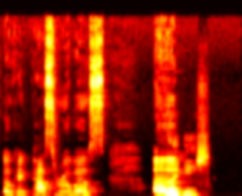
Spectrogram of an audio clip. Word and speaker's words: Robles: You're in Atascadero, Atascadero, Pass Robles, Los Paso Robos. Okay, Paso Robos. Um, Robles, Robles, yeah, like roll bowls, bowls. roll bowls.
